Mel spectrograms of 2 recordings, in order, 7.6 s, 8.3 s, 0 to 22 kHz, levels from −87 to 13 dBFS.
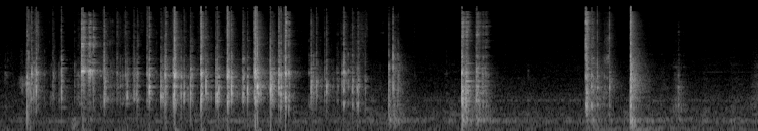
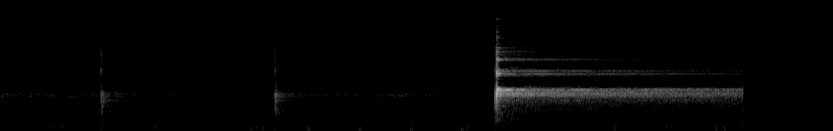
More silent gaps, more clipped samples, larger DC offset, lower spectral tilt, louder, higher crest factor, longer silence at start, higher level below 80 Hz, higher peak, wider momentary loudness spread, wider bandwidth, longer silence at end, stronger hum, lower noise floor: neither; neither; neither; first, 0 dB/octave vs 2.5 dB/octave; first, -25 LUFS vs -32 LUFS; second, 24 dB vs 34 dB; second, 0.25 s vs 4.95 s; first, -60 dBFS vs under -90 dBFS; first, -4 dBFS vs -8 dBFS; second, 14 LU vs 27 LU; first, 19 kHz vs 13.5 kHz; second, 0.75 s vs 1.25 s; neither; second, -56 dBFS vs under -90 dBFS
